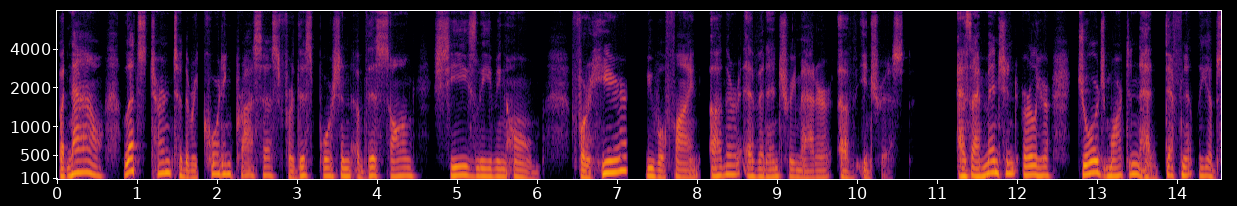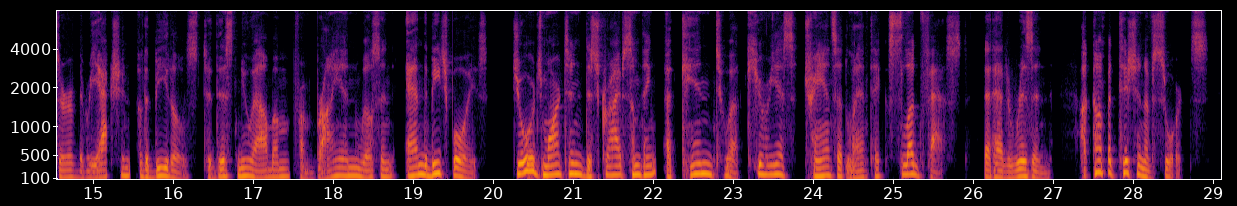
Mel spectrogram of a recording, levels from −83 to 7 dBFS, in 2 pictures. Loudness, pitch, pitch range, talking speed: -21 LUFS, 140 Hz, 125-160 Hz, 140 wpm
